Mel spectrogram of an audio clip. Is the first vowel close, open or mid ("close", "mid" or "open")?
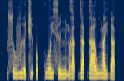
close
